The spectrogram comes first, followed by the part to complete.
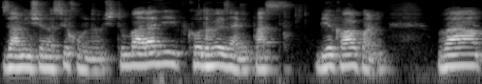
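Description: A man with a fairly high pitch and a dark, mellow, somewhat breathy tone speaks at a fairly quick pace with fairly even intonation. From Iran. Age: 30s. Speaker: engineering manager. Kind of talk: interview conversation.

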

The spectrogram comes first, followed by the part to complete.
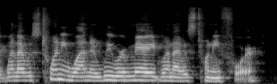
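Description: Here a woman talks with a West Coast accent. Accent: American West Coast. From US Pacific Northwest, Seattle. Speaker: divorce coach. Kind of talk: casual interview. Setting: video call.

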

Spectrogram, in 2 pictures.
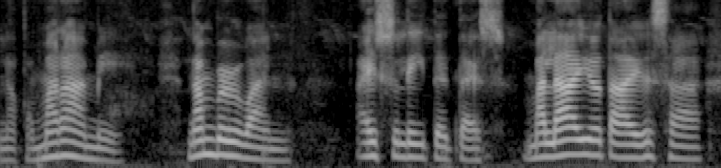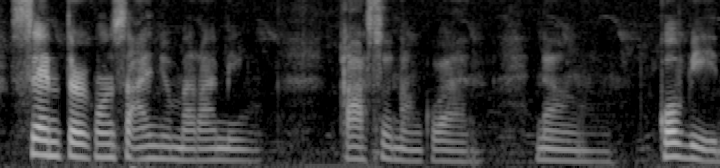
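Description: Recorded very cleanly against a silent background, a woman speaks at a very slow pace and a fairly low pitch, with ordinary pitch variation, big swings in loudness, and long, frequent pauses. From Batanes, Philippines (Itbayat). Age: 60s. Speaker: retired nurse. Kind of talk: interview.

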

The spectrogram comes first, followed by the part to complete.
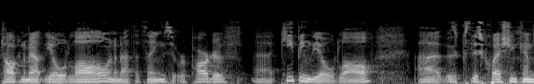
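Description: Someone reads in an unforced voice.

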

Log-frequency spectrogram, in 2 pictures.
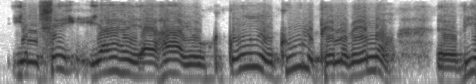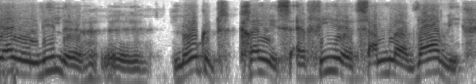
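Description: A high-pitched man talks at a very slow pace. His intonation is lively while his loudness stays very even. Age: 70s. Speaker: collector. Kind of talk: casual chat. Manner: halting.

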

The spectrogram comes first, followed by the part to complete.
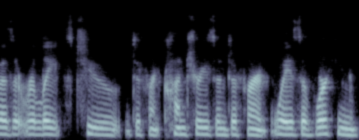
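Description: With a Canadian accent, a woman uses an unremarkable speaking voice at medium pitch and a moderate pace. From southern Ontario, Canada. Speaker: change management consultant. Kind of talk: interview.

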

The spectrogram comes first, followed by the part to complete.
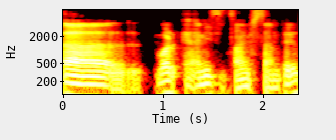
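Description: Against a quiet background, a man talks in a very deep, low pitch. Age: 20s. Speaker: crypto podcast co-host. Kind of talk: casual chat.

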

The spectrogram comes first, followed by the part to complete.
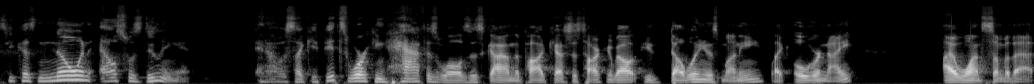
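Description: In a very clean recording with a silent background and a dry, close sound with no echo, a man with an American accent speaks at a medium pitch and a moderate pace, his pitch swinging very widely and his loudness swinging a lot. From US South, Okeechobee, Florida. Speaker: real estate investor and coach. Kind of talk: casual interview.

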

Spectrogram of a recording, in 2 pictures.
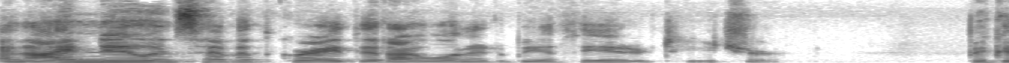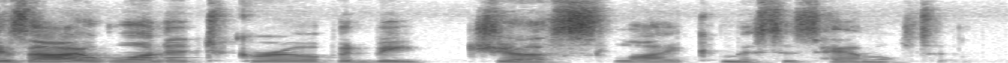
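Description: Speaking with a Texan accent at a fairly quick pace, a woman uses a fairly low pitch, a bright, sharp tone and ordinary pitch variation. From Texas, Wichita Falls. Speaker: retired theater teacher. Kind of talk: interview.

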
